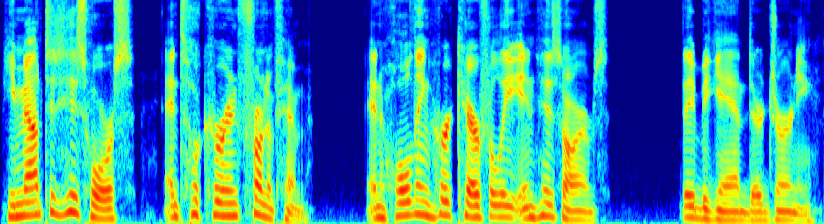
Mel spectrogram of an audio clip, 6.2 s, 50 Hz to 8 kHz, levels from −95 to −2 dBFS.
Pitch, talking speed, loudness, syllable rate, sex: 145 Hz, 215 wpm, -20 LUFS, 6.1 syllables/s, male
